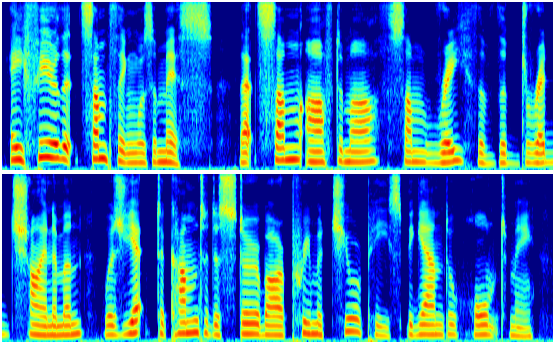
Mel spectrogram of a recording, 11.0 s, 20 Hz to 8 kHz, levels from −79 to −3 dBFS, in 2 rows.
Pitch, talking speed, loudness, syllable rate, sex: 180 Hz, 150 wpm, -20 LUFS, 4.1 syllables/s, female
